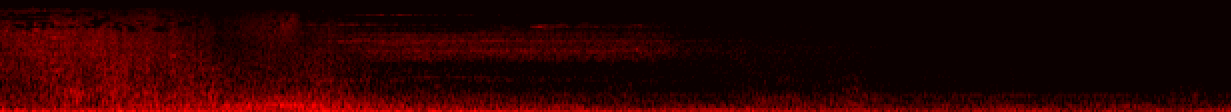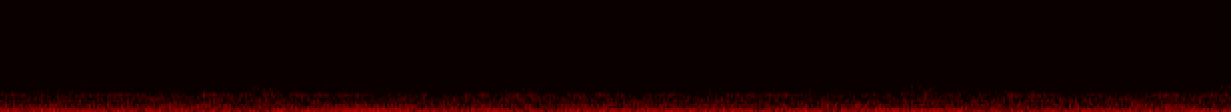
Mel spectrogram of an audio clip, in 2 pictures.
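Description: A triumphant game fanfare swells and then settles into soft music.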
